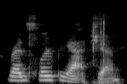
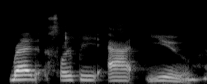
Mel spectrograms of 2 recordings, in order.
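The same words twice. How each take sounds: First: "at ya" run together casually, "ya" unstressed. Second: Slow, careful "you" with a full oo; enunciated "you". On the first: Recapping the red Slurpee striking back, "ya" said casually as "yuh". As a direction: say "ya" as a loose, reduced "yuh". Casual take, then corrected to "you. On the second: Redoing the red Slurpee line, "you" slowly and fully pronounced. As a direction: spell out "at you" word by word, slowly. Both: Shown as a demonstration.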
